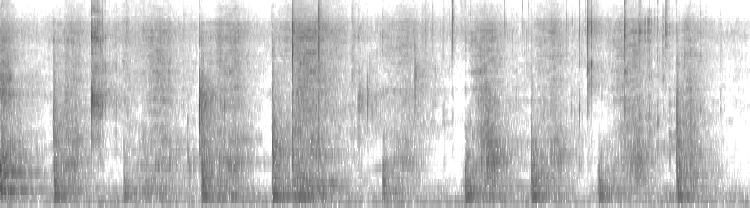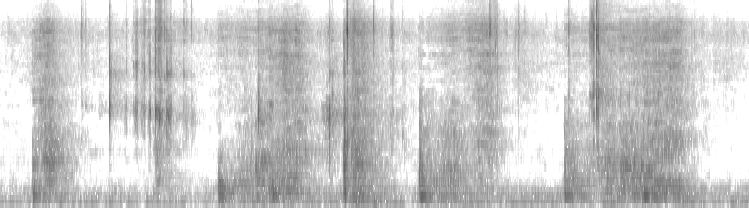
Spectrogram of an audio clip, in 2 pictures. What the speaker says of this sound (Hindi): तीनों अंडे मैंने तोड़ दिए।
